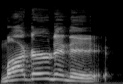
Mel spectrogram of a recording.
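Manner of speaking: high-pitched, yelled-out single word. Pronouncing a word that keeps tripping them up: yelling the word. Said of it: "I'm gonna have to yell it like that".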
